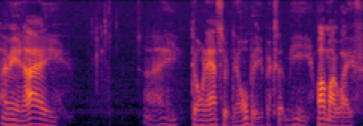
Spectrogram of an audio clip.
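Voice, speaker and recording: With an American accent, the speaker sounds somewhat breathy, using fairly even intonation at a fairly slow pace. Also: man, medium pitch for a man. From South Dakota, US. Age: 60s. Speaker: artist. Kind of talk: lecture with audience Q&A. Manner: casual, conversational.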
